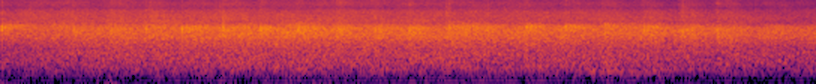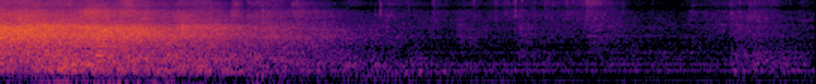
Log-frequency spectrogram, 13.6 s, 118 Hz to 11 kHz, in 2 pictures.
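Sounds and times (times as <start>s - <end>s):
audience applause for the mayor: 0.0s - 9.6s.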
